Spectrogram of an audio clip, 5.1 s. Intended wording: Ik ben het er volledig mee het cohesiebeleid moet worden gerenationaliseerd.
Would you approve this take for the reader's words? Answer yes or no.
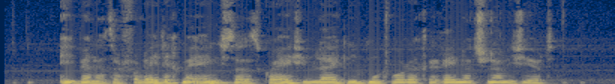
no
